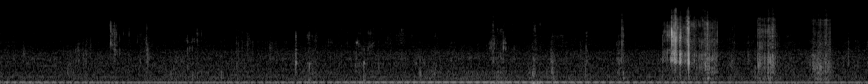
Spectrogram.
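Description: Close-up eating sounds: a person chewing and biting crunchy food with soft clicks, then three loud crunches near the end.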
